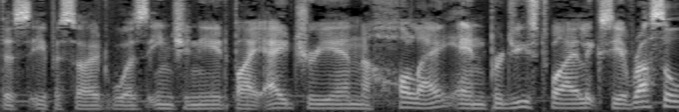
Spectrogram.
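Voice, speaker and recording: The man speaks at a medium pitch in a New Zealand accent. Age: 20s. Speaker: podcast host. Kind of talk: interview; scripted outro.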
